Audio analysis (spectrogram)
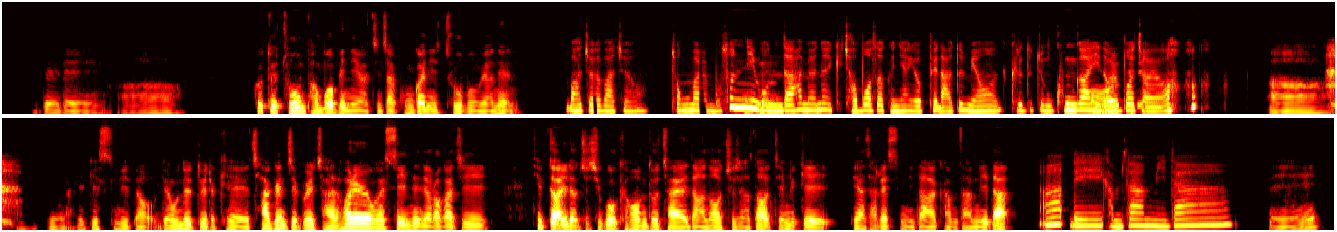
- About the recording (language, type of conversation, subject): Korean, podcast, 작은 집에서도 더 편하게 생활할 수 있는 팁이 있나요?
- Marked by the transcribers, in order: laugh; other background noise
